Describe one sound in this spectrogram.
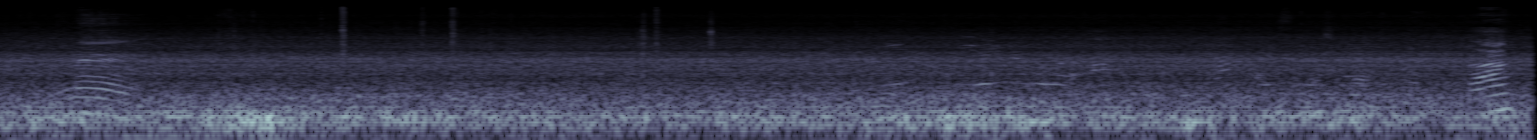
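Tyres roll on pavement.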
